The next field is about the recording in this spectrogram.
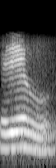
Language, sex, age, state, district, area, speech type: Hindi, female, 18-30, Bihar, Samastipur, rural, conversation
